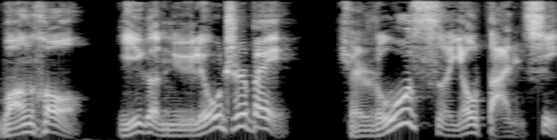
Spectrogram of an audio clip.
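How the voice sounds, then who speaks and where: A man puts on a character voice at a medium pitch. He talks at a fairly slow pace. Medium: read story. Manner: arrogant, sneering.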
